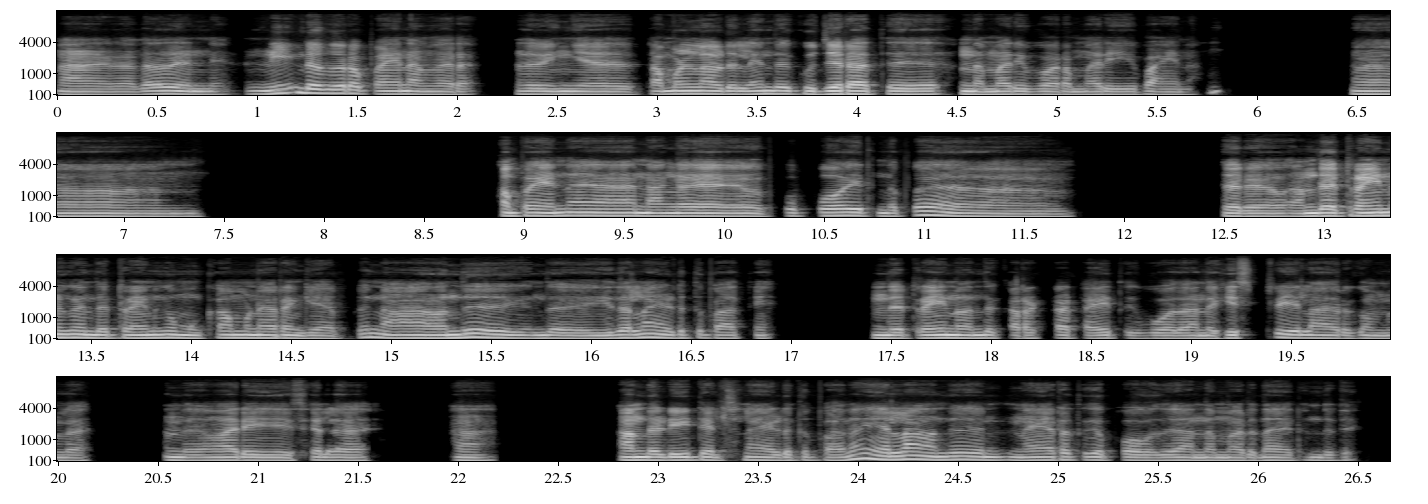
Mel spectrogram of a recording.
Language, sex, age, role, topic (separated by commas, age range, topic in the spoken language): Tamil, male, 40-44, guest, பயணத்தில் நீங்கள் கற்றுக்கொண்ட மிக முக்கியமான பாடம் என்ன?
